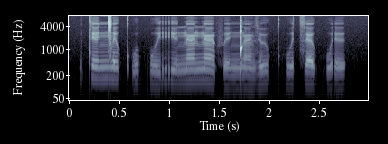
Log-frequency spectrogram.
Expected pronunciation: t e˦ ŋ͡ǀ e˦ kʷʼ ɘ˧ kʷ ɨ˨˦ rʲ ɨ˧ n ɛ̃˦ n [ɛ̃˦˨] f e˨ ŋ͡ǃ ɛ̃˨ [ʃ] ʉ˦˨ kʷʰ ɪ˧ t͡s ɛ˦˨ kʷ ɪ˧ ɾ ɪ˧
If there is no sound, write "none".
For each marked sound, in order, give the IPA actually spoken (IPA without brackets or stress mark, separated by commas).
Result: ɛ̃˦˨, z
